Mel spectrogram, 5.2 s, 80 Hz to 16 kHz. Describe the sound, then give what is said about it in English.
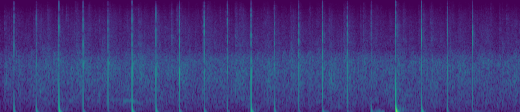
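Applause welcomes the two candidates at an Ohio Attorney General debate: a long, steady run of sharp, evenly spaced claps over a low wash of crowd noise, with one noticeably louder clap near the end. “Given that this debate is limited to 1 hour, we ask that you hold your applause except for two occasions. At the end, when we close the debate, and right now, as we welcome our two candidates, Steve Dettelbach and Dave Yost.”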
